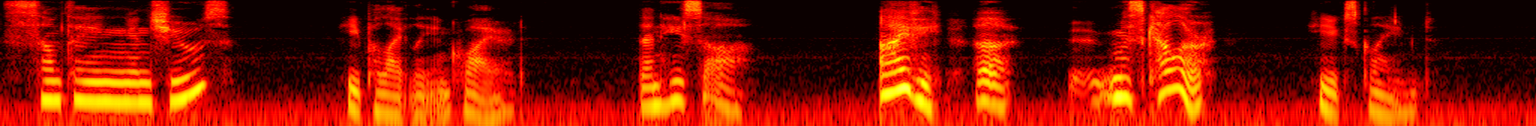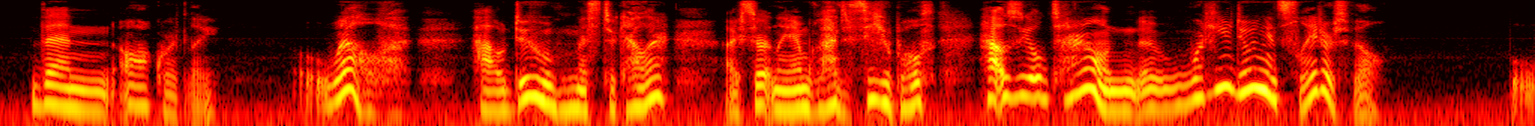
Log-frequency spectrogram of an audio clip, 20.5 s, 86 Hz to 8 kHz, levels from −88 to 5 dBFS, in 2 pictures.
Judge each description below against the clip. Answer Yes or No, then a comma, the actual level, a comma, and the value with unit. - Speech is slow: Yes, slow, 115 wpm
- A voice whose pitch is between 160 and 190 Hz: Yes, medium, 185 Hz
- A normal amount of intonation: No, wide, 6.7 semitones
